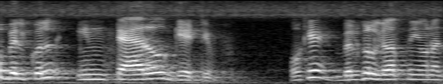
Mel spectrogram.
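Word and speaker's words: interrogative: साथ, जिसका नाम है इंटेरोगेटिव एडजेक्टिव। इसको गलत प्रोनाउंस किया जाता है, इंट्रोगेटिव बोलते हैं, बट इसको इंटेरो बोला जाता है।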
